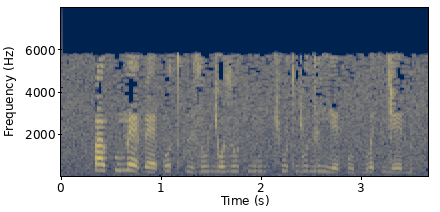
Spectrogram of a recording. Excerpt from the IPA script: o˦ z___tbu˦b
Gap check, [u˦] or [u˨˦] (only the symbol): u˦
